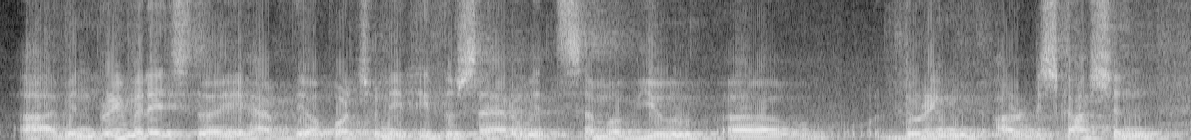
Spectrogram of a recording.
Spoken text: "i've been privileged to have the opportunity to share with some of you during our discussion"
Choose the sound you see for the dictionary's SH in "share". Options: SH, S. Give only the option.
S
